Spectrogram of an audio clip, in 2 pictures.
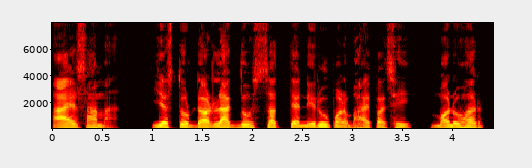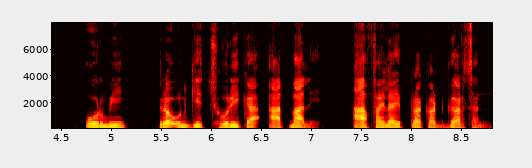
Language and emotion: Nepali, neutral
